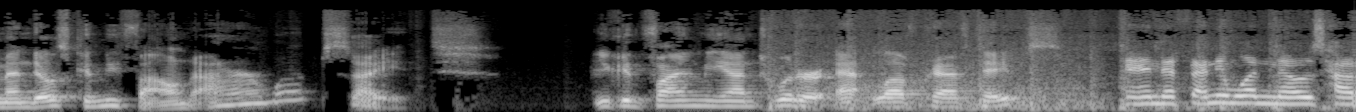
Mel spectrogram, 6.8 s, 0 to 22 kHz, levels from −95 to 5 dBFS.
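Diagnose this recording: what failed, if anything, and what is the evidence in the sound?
The failure is in call processing: noise suppressor artifacts run through the whole clip. Background noise drops by about 19 dB between phrases and swells back under speech. The room noise rises about 20 dB near 4 s. The suppressor is gating bands frame by frame.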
